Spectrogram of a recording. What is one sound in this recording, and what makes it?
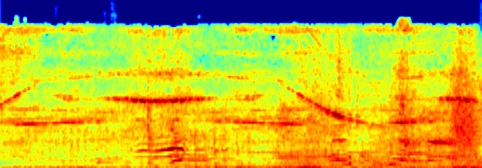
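A small flying machine's engine whirs and hums.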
